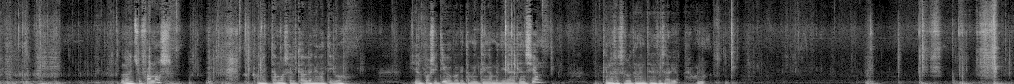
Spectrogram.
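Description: Wire clips click as they are connected.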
